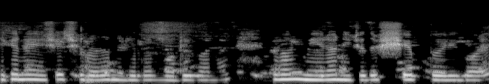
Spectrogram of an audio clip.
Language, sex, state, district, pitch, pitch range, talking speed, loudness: Bengali, female, West Bengal, Kolkata, 210 Hz, 205-225 Hz, 145 wpm, -16 LUFS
